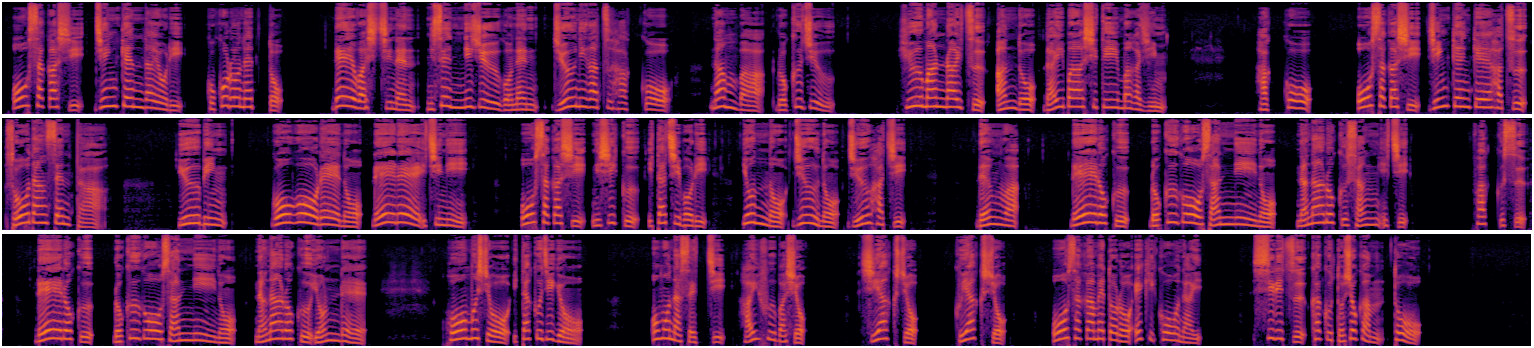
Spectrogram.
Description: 本号につきましては、淀川区で活動されている「音訳ボランティアグループこもれび」の有志の皆様に作成いただきました。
